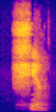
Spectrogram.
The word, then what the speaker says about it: chiens: Except in French, you don't pronounce the S.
